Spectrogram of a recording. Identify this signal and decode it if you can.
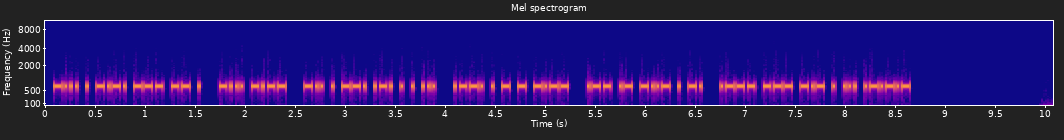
Morse code, heard as a keyed tone, about 46 wpm, 700 Hz. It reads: BECOME BY DEGREES PETTY WAXEN JOKES.
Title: Pangram Challenge v2 - 45wpm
